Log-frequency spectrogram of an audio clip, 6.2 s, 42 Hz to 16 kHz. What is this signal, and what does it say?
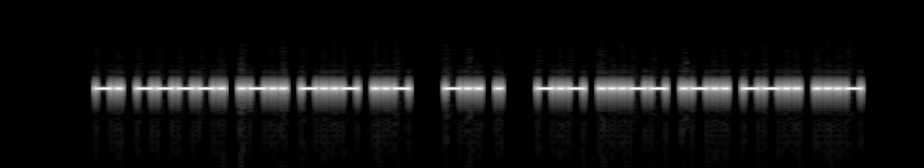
Morse code, heard as a keyed tone, about 34 wpm, 690 Hz. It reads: N9LXU DE K3LZV
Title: USA Callsign DE Callsign - 5 Characters - 35wpm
